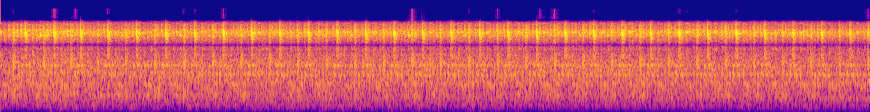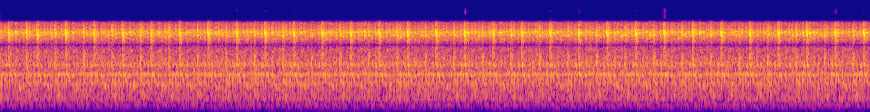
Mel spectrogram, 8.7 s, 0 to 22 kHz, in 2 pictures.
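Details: Caterpillar 3208T diesel in 613C scraper, previously run hours with injection pump over-advanced, fresh injection pump and turbo, ~25 hours since: hard regular metallic rattle at idle; stops when #4 (partly #2) fuel line cracked, less when warm. Cause unknown: fuel/injector knock or broken piston/rings.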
